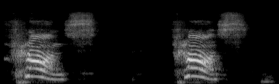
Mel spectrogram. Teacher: So first thing, France, the country France, in French, the spelling remains the same, only the pronunciation goes France, France. This has a nasal sound. Please don't say France, it is France, France.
